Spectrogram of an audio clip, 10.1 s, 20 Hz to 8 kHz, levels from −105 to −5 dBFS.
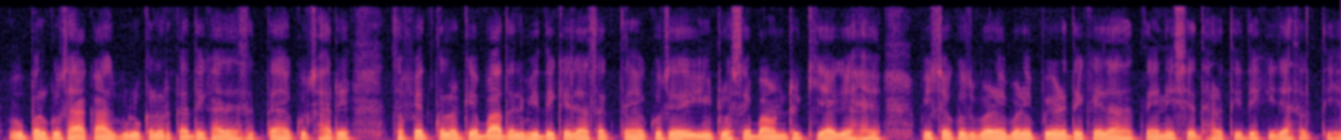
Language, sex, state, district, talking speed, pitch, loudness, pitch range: Hindi, male, Uttar Pradesh, Budaun, 255 wpm, 145 Hz, -24 LUFS, 140-145 Hz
